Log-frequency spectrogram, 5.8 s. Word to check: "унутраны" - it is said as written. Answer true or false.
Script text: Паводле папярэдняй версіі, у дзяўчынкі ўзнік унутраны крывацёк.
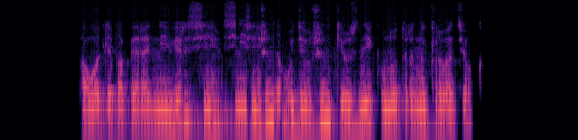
true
